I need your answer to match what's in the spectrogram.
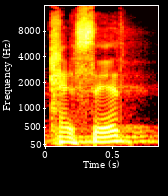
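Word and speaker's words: chesed (חסד): Y al responder a esta pregunta, el profeta Miqueas utiliza una palabra hebrea que se pronuncia chesed. Se escribe C-H-E-S-E-D, pero la C-H en hebreo se pronuncia como la letra K. Y usted aprende a pronunciar hebreo con la letra K hasta que algo de adentro de la garganta le sale por la boca y le cae al que tiene enfrente. Es chesed. No existe una palabra que pueda traducirse a nuestro idioma español que pueda exactamente reunir el significado completo de la palabra chesed.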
